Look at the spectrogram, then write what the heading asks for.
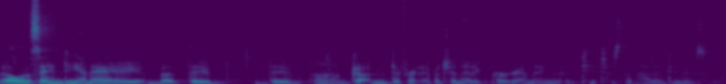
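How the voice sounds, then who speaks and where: A man speaks quietly and very fast, his loudness swinging widely over noticeable background noise. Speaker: biotech company CEO. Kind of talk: panel conversation. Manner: hesitant, many fillers.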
